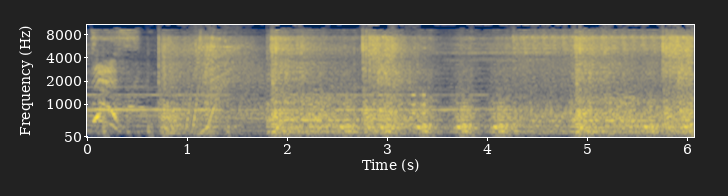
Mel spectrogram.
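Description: Video game blasts and whooshes roar in repeated bursts.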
